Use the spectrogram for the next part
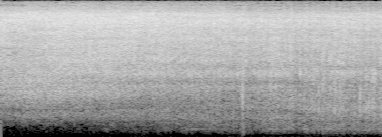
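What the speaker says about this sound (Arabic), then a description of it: "كده هنزل بقى بالميه بالكركم اللي انا حطاها على النار تسخن" Turmeric-tinted water hits a hot pan of rice with raisins and fava beans, releasing a loud, steady broadband hiss of steam that holds throughout with slight fluctuations and no voices.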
